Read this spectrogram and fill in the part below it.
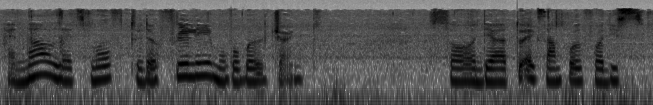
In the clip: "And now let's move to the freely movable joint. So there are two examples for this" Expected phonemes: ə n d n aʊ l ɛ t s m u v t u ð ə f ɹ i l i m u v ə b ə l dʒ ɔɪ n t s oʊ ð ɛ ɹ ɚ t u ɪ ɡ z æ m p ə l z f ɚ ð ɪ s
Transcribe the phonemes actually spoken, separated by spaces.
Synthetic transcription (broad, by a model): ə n n aʊ l ɛ t s m u v t u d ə f ɹ i l i m u v ə b ə l dʒ ɔɪ n t s oʊ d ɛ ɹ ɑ t u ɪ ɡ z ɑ m p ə l f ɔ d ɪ s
